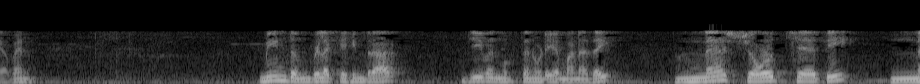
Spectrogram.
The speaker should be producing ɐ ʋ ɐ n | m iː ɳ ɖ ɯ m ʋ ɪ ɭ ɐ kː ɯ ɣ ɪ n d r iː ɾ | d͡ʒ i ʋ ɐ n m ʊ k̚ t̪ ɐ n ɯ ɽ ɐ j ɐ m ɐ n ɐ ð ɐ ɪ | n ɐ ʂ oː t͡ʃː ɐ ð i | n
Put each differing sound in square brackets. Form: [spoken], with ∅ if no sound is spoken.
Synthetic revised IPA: ɐ ʋ ɐ n | m iː ɳ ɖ ɯ m ʋ ɪ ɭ ɐ kː ɯ ɣ ɪ n d r [aː] ɾ | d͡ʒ [iː] ʋ ɐ n m ʊ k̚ t̪ ɐ n ɯ ɽ ɐ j ɐ m ɐ n ɐ ð ɐ ɪ | n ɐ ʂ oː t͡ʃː ɐ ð i | n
